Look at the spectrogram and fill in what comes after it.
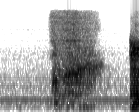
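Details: Home mechanical ventilator cycling during a podcast: soft airy whoosh of a delivered breath, then the start of another, over a steady low machine hum.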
